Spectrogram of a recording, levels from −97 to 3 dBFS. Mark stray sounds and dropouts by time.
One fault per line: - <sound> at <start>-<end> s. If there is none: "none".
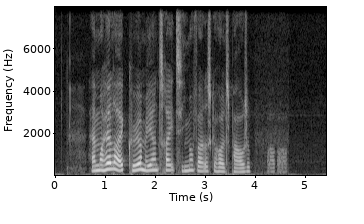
- laugh at 4.2-4.6 s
